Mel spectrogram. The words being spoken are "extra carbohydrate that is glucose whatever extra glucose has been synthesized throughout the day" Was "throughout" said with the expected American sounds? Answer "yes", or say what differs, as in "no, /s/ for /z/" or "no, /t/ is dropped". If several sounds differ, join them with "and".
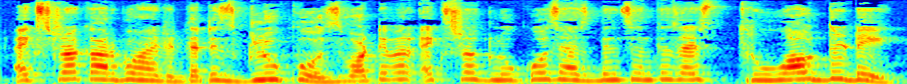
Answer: no, /t/ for /θ/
